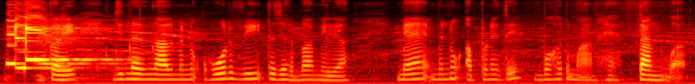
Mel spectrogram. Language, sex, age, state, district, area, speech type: Punjabi, female, 45-60, Punjab, Tarn Taran, rural, spontaneous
